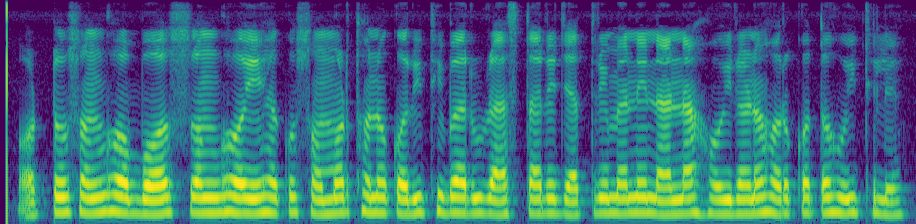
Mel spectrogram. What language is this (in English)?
Odia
